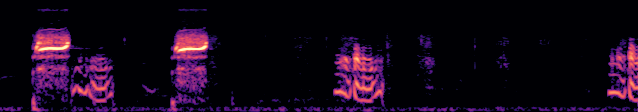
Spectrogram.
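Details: Two piercing, high francolin notes in quick succession, each followed by a lower, softer grating note, then two more softer harsh notes after a pause; no other sounds.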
